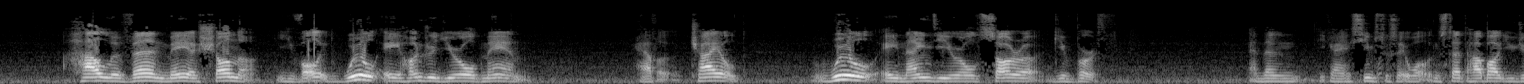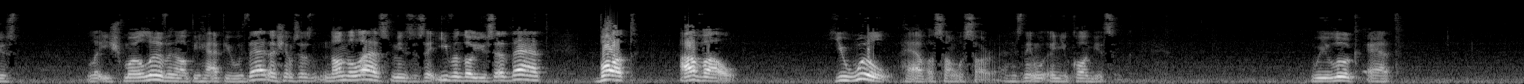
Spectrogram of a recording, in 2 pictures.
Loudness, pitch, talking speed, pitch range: -15 LUFS, 155 Hz, 140 wpm, 145-170 Hz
